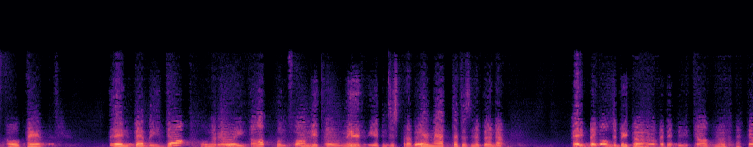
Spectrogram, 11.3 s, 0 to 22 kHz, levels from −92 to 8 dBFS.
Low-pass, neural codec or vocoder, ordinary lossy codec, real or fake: 14.4 kHz; codec, 44.1 kHz, 0.9 kbps, DAC; AAC, 48 kbps; fake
